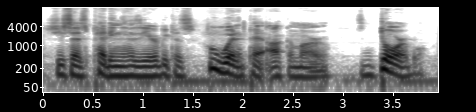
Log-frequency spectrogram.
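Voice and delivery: usual speaking voice

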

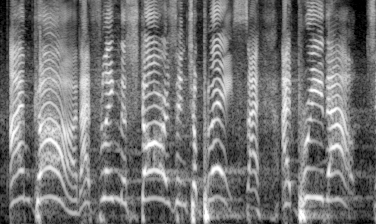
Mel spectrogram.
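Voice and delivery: voicing God, the preacher roars at the crowd; preaching at full force. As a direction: build into a fiery climax as God speaking. Preaching God's words at full force.

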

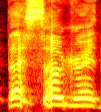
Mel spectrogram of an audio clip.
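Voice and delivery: high squealing laughter through words; cracking up while talking; laughing hard. Real, not acted. Laughing hard at Punch's drawing.

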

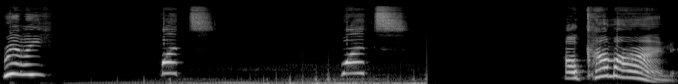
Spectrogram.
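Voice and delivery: very high, loud shrieks of rage; screeching in gamer frustration; rage screaming. Real, not acted. Raging at game failure.

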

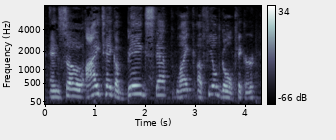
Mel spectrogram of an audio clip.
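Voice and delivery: ordinary talk, nothing marked

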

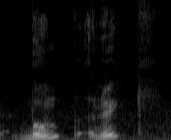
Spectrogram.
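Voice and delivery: plain reading voice

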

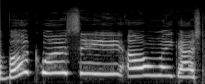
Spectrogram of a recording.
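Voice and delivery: very high-pitched excited squeal; thrilled, giddy outburst; freaking out. Real, not acted. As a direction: squeal with sudden delight on spotting it. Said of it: "I'm sorry for freaking out".

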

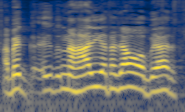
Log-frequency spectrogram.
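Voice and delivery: high, loud complaint; annoyed protest. Real, not acted. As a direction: send them off in loud exasperation. Annoyed, sending her away.

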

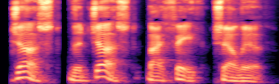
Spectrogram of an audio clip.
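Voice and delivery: "Just" said alone first, then slow with "just" punched; slow, deliberate phrase, hammering "just" twice; stress on "just". Shown as a demonstration. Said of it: "he emphasizes the word just".

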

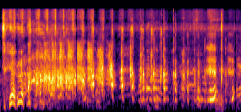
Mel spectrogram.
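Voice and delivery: long, high-pitched laugh; real laughing fit. Real, not acted. Joking with friends about coconut, real laughing fit. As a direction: crack up and keep laughing.

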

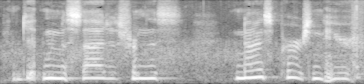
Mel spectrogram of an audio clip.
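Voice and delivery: very high, loud squeaky frog voice; little frog voice. Acted. Little frog chattering to the person giving it massages. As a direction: squeak it out like a tiny happy frog.

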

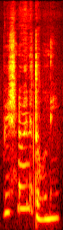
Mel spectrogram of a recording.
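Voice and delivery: ordinary delivery

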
